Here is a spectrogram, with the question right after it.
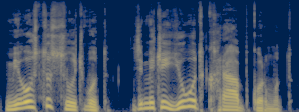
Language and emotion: Kashmiri, surprised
